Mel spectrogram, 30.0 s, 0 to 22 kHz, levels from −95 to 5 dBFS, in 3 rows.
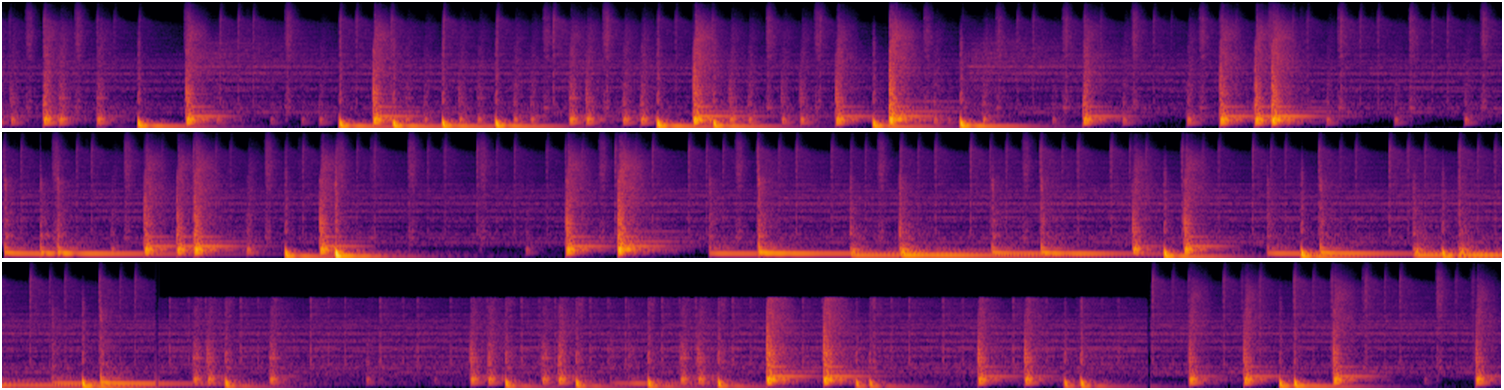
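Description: At 21.02 s the music drops out for 20 ms, then returns duller, about 5 dB quieter, with a noise floor roughly 35 dB down, likely an input switched to a poorer device. The spectrogram shows nothing above 7.6 kHz until 27.65 s, and the waveform shows a gap and a lower envelope.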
